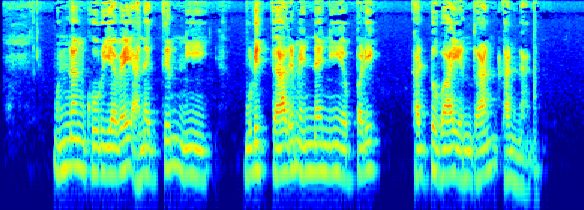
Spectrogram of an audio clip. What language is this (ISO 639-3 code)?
tam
